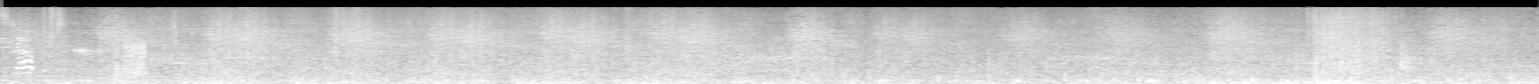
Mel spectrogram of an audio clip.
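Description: Footsteps thud steadily on a stone floor.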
